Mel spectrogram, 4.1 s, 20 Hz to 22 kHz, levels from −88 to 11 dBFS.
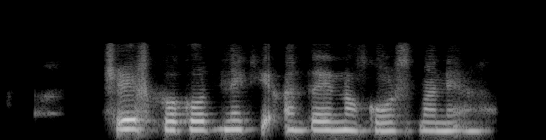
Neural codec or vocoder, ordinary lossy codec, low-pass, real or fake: codec, 24 kHz, 0.9 kbps, DualCodec; Opus, 64 kbps; 7.2 kHz; fake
